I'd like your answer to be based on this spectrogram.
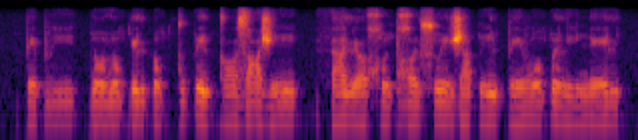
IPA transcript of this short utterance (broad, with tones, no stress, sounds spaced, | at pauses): p e˨ p β i˧ | ɾ ɔ̃˧ ð ɔ̃˧ p ɾʲ ə˦ lʲ ʔ ɔ̃˨ p tʷ ɨ˦ p ẽ˨ lʲ k ɔ˨ z ɑ˦˨ ʒ ĩ˧ | θ a˨ lʲ ɔ˨ χʷ ĩ˨ p ʁʷ i˧ sʷ ẽ˦˨ ʒ a˧ p ĩ˨ lʲ p e˨ β ɔ̃˦ p ə̃˨ l i˨ n e˦ lʲ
